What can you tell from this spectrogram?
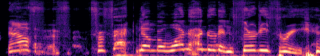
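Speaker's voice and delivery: high, stammering know-it-all voice; stuttering high-pitched lecturer; fact-reciting bore. Acted. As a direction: announce trivia in a high put-on voice. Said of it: "back over at Peg".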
